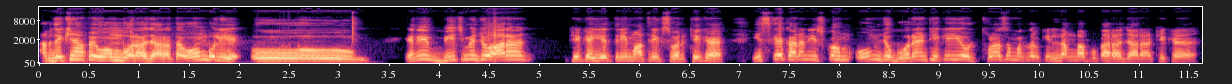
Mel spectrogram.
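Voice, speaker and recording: A man from Bihar teaching a grammar lesson. He keeps checking in with "ठीक है" and dictates notes slowly, one word at a time. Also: very high-pitched, lively intonation, fairly bright tone, no echo. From Bihar, India.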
